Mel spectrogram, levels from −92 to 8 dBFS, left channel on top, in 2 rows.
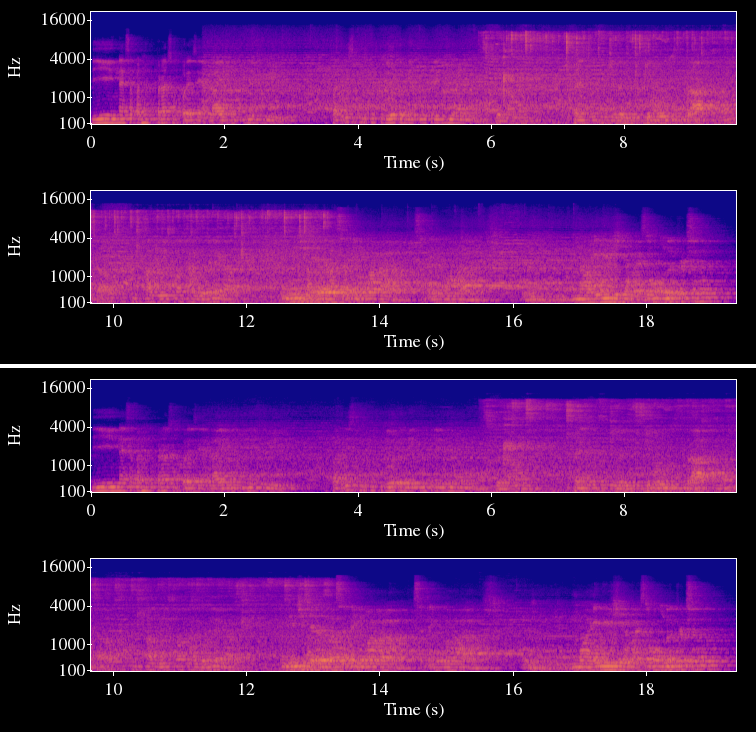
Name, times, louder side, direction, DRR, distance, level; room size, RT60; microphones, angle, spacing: voice 1, 0.0-2.9 3.6-6.7 7.1-11.9 12.5-13.8, left 1 dB, 35° left, 0 dB, 0.9 m, -37 dB
sound 1, 1.7-17.6, left 6 dB, 65° left, 0.5 m, -41 dB
sound 2, 5.8-13.3, left 3 dB, 85° left, 1.3 m, -39 dB
voice 2, 12.5-15.8 16.1-18.9, equal, 45° right, -6 dB, 2.5 m, -33 dB
11.0 x 5.2 x 5.7 m, 2.5 s
head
